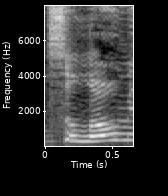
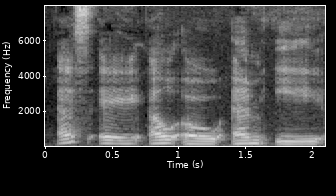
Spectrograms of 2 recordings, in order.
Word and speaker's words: Salome: Like, Salome is okay because phonetically it makes sense. Salome, Salome makes sense phonetically.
